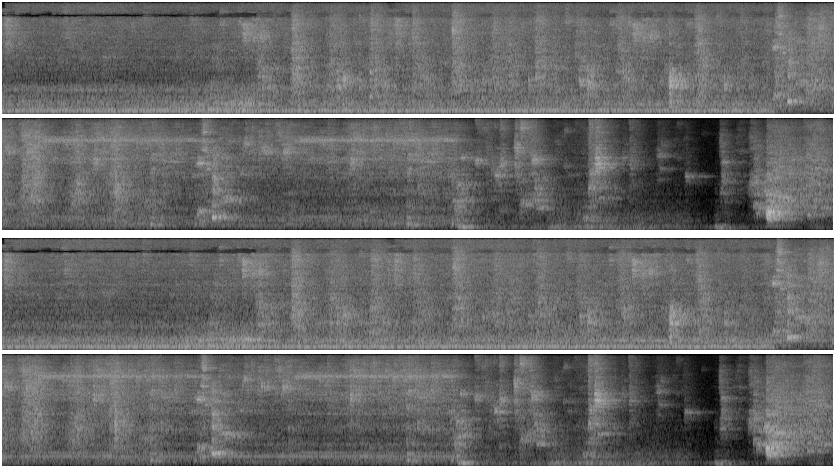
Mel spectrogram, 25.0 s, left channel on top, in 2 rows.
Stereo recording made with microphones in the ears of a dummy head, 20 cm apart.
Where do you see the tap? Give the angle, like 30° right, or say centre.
40° right.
